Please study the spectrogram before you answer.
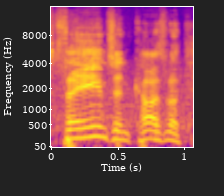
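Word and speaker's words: Thames & Kosmos: No, it's Thames and Cosmos.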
